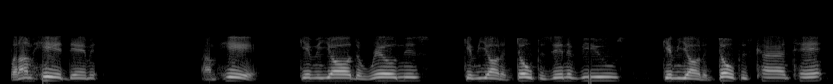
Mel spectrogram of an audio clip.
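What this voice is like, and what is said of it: Hoarse voice from illness. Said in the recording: “Pardon the voice a little bit. I'm still recovering from the flu”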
